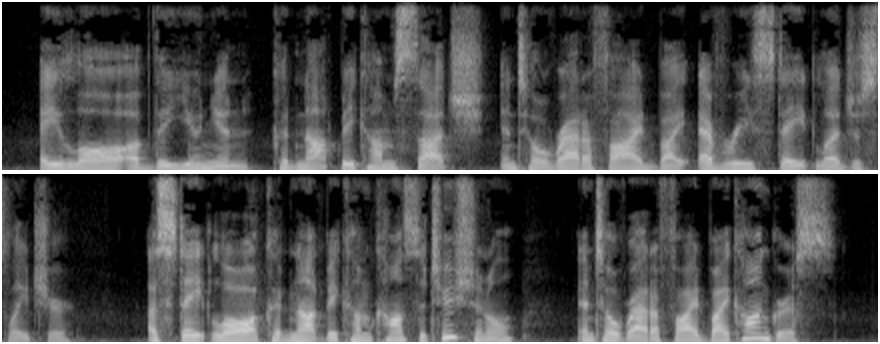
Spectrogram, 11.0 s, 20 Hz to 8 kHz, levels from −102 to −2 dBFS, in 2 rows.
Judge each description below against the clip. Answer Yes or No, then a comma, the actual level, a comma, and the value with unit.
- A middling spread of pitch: Yes, average, 3.8 semitones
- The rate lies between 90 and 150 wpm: Yes, average, 140 wpm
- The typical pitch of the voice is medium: Yes, medium, 155 Hz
